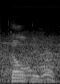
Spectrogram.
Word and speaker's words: Dalby: Just looking at the fat man for clarification of the pronunciation. Dalby.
